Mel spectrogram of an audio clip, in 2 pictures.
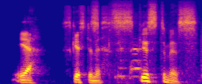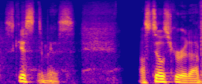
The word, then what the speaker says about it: Skistimas: Skistimas. Yeah. Skistimas.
